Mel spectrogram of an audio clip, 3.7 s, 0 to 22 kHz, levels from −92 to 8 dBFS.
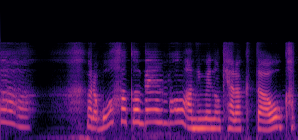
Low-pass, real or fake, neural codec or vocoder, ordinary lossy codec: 7.2 kHz; fake; codec, 16 kHz, about 1 kbps, DyCAST, with the encoder's durations; none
